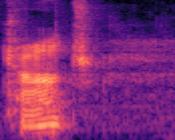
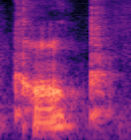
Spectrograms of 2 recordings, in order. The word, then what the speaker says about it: conch: You're gonna want to pronounce it conch, but it's actually conch.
